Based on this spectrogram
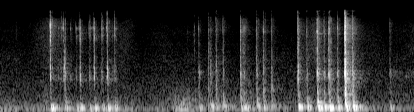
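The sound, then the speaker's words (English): Rapid typing on a computer keyboard in three quick bursts, a dense clatter of sharp key clicks, with short pauses between bursts and no voices. “Can hear my typing right, that's really quite fast.”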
